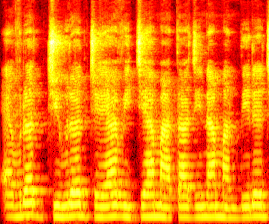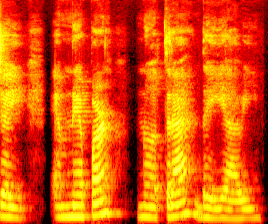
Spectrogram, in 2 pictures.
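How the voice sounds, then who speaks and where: A woman with a Gujarati accent narrating a devotional vrat story in a calm, measured reading voice. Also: lowish voice. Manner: calm, measured reading with quoted dialogue lines.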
